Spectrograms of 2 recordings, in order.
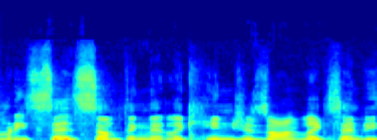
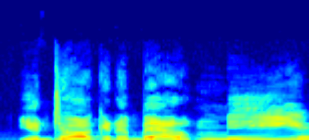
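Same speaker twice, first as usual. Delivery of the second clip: slow, drawn-out, higher-pitched mimicry; mock incredulous retort; 6 semitones higher, slower than usual. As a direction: imitate a cartoon boy's indignant question, stretched out. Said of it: "and he goes".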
